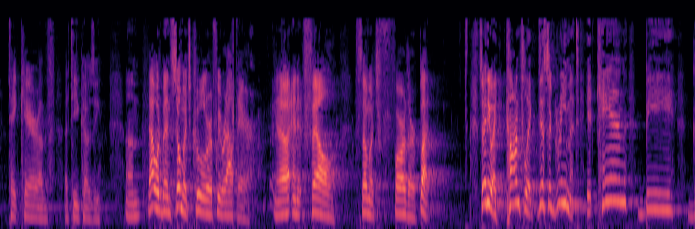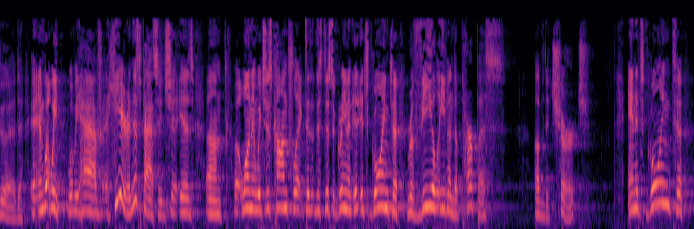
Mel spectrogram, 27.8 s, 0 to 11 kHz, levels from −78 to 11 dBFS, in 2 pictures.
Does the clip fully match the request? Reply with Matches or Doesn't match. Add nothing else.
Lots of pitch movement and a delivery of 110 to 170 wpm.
Matches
